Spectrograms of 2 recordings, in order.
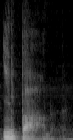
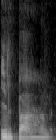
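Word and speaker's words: parlent: C'est fou, je sais, c'est complètement fou, mais ENT ne se prononce pas si c'est la conjugaison d'un verbe.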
